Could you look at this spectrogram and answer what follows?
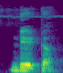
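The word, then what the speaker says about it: data: इसको लिख लो, sources is called डेटा। इसको कोई डाटा भी बोलता है, कोई कुछ भी बोलता है, वैसे डेटा बोलते हैं I think according to मी, जो सही प्रोनाउंसिएशन है इसकी।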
